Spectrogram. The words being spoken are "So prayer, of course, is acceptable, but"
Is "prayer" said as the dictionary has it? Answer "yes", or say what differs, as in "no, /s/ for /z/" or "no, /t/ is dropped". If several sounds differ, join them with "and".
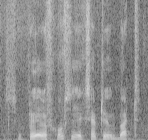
yes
